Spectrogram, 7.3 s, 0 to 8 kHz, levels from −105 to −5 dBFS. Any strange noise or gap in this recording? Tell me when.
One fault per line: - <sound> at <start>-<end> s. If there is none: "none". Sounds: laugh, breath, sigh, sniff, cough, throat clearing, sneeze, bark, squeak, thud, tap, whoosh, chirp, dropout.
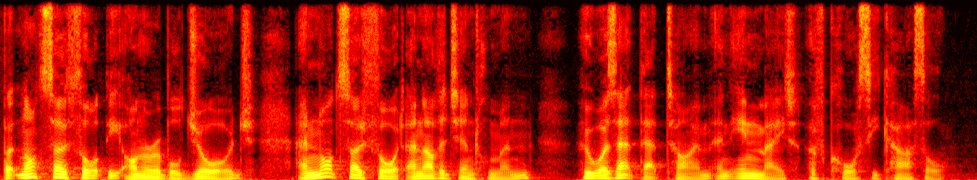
none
